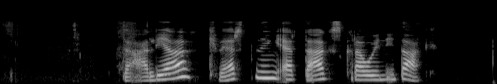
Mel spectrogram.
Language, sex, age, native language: Icelandic, female, 40-49, German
